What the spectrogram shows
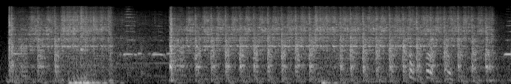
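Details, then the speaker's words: Newly bought turbo PT Cruiser on a trailer, parked on a hill: starter cranks at a quick, even rhythm for about five seconds but never catches; crank no start, out of fuel, tank empty. "she's got zero gas just enough to get it on the trailer"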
